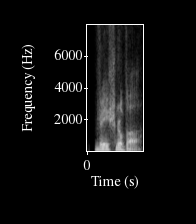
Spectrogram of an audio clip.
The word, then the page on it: Vaishnava: American English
